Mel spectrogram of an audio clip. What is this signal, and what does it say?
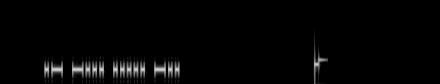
Morse code, heard as a keyed tone, about 34 wpm, 700 Hz. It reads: AB5D
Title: USA Call Signs - 3x Character Spacing - 35wpm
